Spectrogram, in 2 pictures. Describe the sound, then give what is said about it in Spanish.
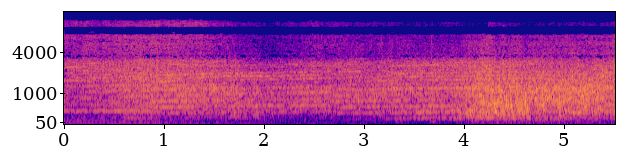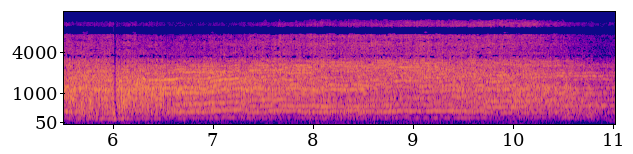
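Racing car engines roar continuously at high pitch as Carlos Sainz trains with Roberto Meri, Félix Porteiro and Dani Kiviat, with harmonic whines rising and shifting as the cars accelerate; the sound swells louder around the midpoint and stays intense, with no voices. “quedaos con este sonido de Cars”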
